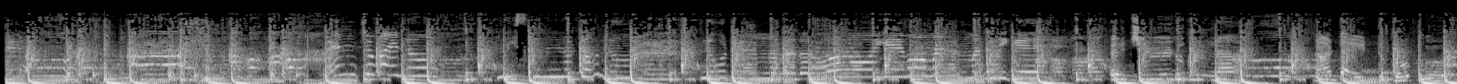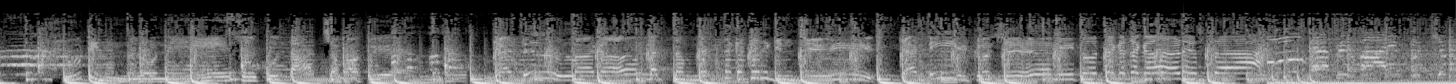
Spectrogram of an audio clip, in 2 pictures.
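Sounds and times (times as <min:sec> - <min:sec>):
Telugu song: 0:00.1 - 0:29.1.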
